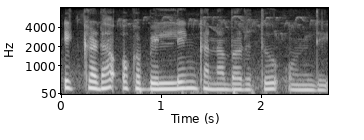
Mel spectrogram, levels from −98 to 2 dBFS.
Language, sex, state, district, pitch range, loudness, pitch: Telugu, female, Telangana, Mahabubabad, 190-230 Hz, -16 LUFS, 205 Hz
